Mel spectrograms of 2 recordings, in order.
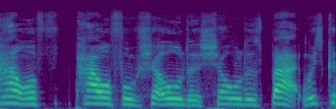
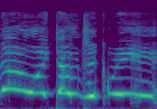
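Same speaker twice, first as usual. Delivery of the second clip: very high, shrill, shrieky, slow and drawn-out; 5 dB louder than usual. Retelling a woman objecting in Parliament, imitating a shrieky high voice. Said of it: "the woman does shriek too much".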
